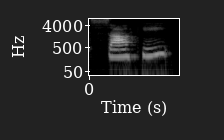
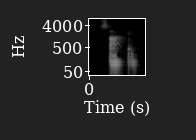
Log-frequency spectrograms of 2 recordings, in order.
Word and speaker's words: sake: grain is a japanese spirit saki made it's rice i don't think i said it right again sake um in what year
